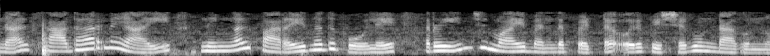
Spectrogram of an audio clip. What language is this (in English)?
Malayalam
